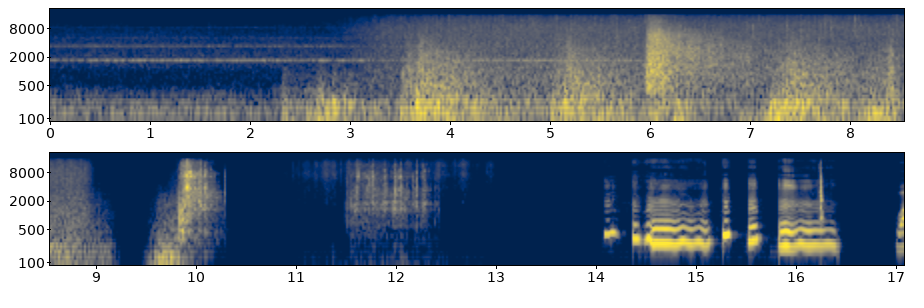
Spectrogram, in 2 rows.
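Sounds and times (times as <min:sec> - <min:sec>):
steady drone with high tone: 0:00.0 - 0:03.4
thunder crashes: 0:02.2 - 0:09.2
heavy rain: 0:02.6 - 0:09.2.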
